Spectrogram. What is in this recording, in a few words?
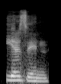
"eosin", Indian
